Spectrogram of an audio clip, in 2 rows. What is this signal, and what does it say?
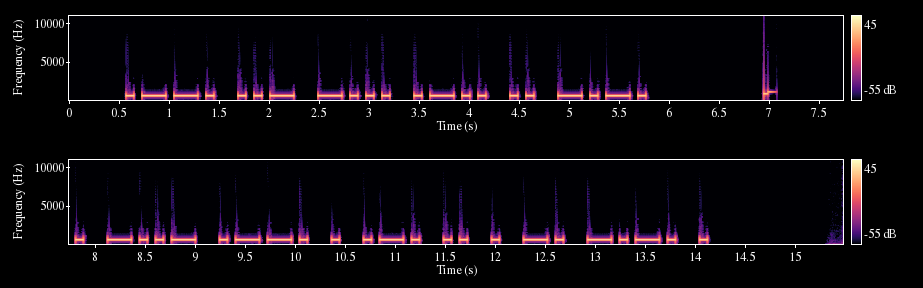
Morse code, heard as a keyed tone, about 15 wpm, 700 Hz. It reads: PUBLIC EXPERIENCE
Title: Sentences from Top 600 Words - New Word Drill - 15wpm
